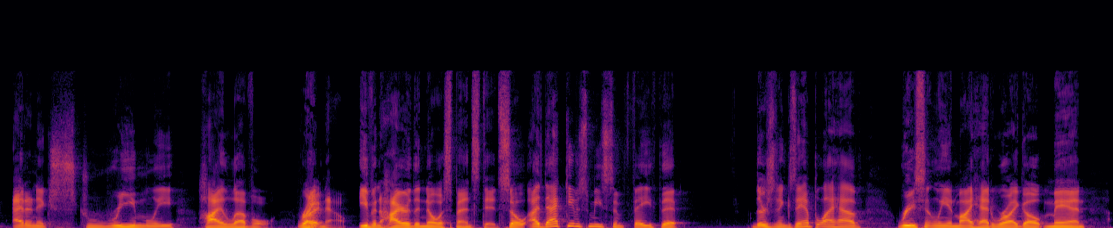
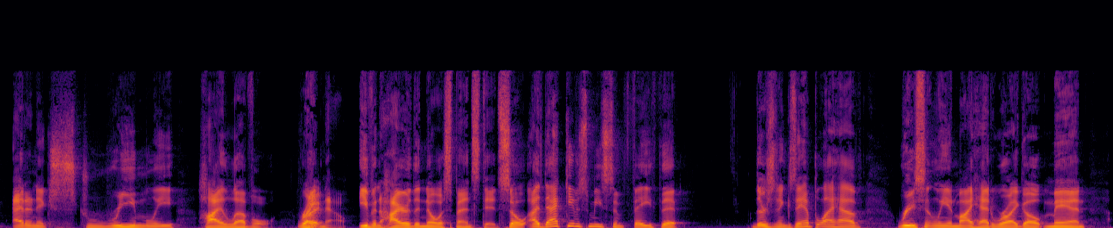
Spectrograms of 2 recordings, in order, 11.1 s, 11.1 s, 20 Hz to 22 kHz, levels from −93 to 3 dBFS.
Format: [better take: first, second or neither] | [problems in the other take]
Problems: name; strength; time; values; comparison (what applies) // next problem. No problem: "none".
second | muffled; slightly; fading above 3 kHz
